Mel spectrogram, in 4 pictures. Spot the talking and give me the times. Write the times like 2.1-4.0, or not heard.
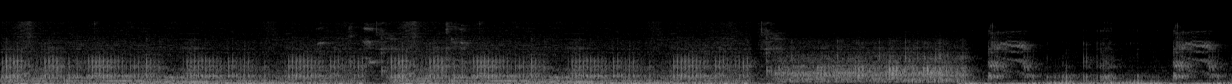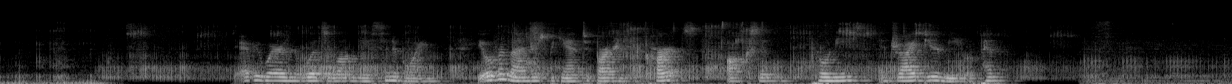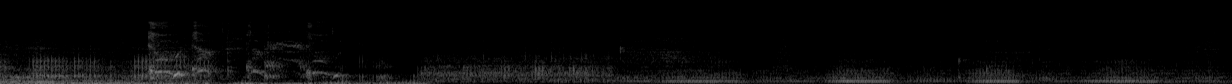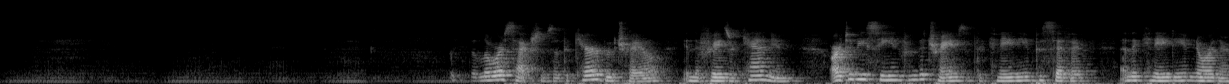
14.7-22.4, 41.6-49.2.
